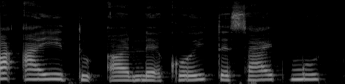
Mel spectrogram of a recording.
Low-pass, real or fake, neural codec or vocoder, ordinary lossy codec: none; fake; vocoder, 44.1 kHz, 128 mel bands every 256 samples, BigVGAN v2; none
